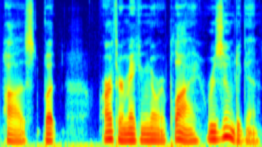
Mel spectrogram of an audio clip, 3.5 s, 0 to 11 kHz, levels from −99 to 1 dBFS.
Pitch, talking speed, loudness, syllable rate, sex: 110 Hz, 155 wpm, -19 LUFS, 6.1 syllables/s, male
